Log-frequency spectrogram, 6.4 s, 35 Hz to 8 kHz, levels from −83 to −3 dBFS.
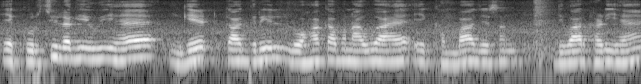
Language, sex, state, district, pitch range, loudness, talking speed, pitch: Hindi, male, Jharkhand, Deoghar, 150-180 Hz, -16 LUFS, 175 wpm, 160 Hz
